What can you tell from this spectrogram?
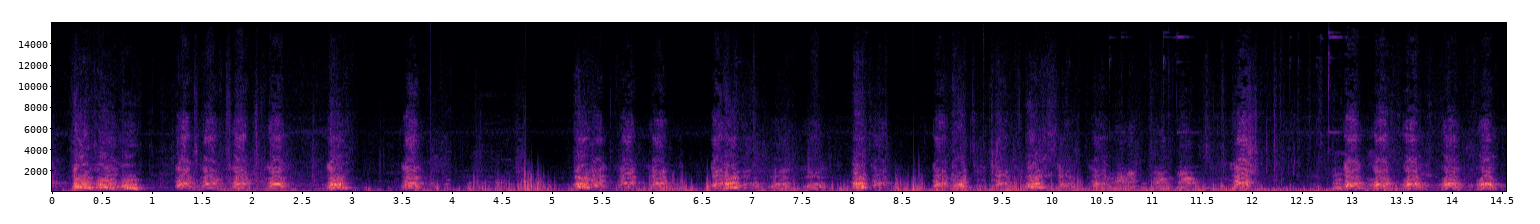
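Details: Rottweiler during protection training, biting a sleeve for the first time, gives rapid, repeated gruff barks in clusters across the recording, interspersed with a handler's encouraging speech.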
